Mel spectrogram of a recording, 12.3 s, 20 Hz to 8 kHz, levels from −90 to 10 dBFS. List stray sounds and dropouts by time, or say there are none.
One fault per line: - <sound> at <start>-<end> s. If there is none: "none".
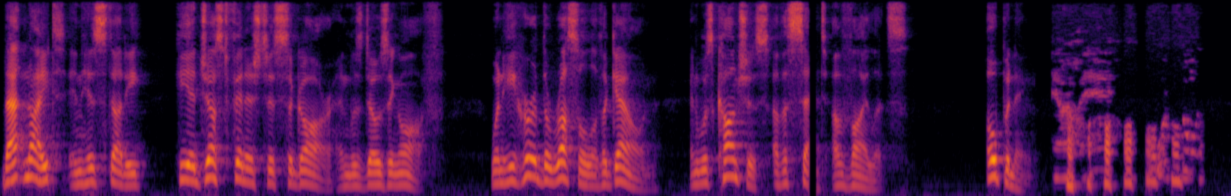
- dropout at 8.1-8.2 s
- laugh at 10.5-12.1 s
